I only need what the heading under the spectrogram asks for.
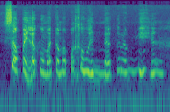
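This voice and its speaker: High-voiced, guilt-ridden young Filipino woman. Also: fairly even intonation, a little slow, darkish tone. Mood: remorseful, tearful. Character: guilt-ridden, self-sacrificing young woman in a love triangle. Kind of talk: radio drama acting.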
